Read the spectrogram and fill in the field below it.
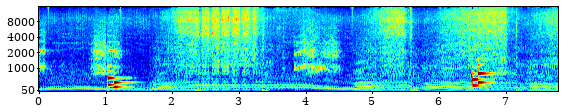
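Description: A motorcycle engine pops sharply.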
